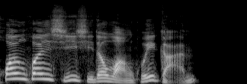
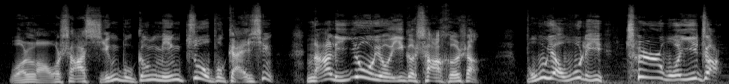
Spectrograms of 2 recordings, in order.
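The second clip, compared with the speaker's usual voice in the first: furious, building to a battle cry; 3 semitones higher, 4 dB louder than usual. Acted. Sha Seng facing the fake Sha Seng, furious shout. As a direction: build the anger until the strike. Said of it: "大怒".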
